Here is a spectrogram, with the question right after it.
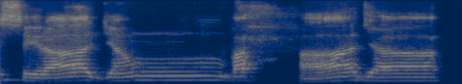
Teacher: یہاں پہ ہے سراجن اور یہاں پہ ہے وہاجا. تو واو کی آواز تنوین کے اندر مکس کریں گے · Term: ادغام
